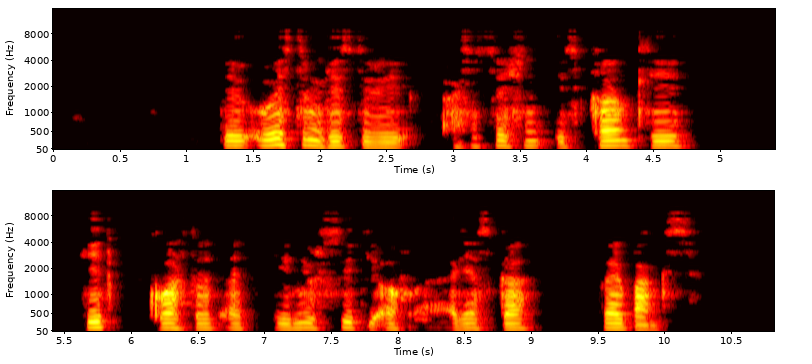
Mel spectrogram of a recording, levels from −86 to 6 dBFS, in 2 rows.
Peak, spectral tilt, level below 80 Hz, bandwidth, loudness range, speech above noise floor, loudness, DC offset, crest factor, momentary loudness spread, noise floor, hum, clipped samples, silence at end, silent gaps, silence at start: -2 dBFS; -7.5 dB/octave; -66 dBFS; 9.2 kHz; 3 LU; 65 dB; -25 LUFS; under 0.1%; 24 dB; 17 LU; -89 dBFS; 50 Hz at -60 dBFS; under 0.1%; 0.65 s; none; 1.3 s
